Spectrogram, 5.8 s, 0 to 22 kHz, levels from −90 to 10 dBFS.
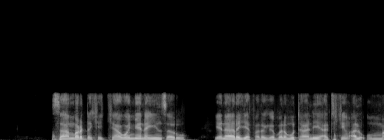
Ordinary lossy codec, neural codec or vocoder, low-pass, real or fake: none; codec, 16 kHz, 4 kbps, X-Codec, HuBERT features, trained on general audio; 7.2 kHz; fake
